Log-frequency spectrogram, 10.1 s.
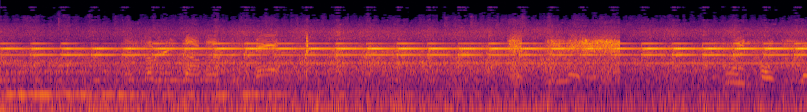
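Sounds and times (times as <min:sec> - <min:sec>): high-pitched whine: 0:00.0 - 0:08.0.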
